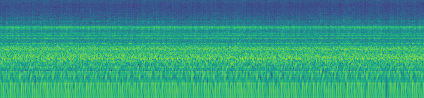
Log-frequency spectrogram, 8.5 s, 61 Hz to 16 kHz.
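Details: Cold start of a 1970s (serial dates 1970–78) Rinker boat's MerCruiser 165hp sterndrive engine: steady, even idle with a firm low drone and no knocks or misses; healthy-sounding, running smoothly.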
